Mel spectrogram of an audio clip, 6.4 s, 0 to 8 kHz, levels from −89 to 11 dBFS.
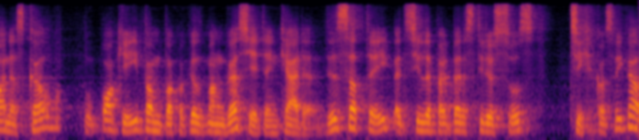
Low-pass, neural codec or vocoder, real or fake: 7.2 kHz; codec, 16 kHz, 0.3 kbps, FocalCodec; fake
